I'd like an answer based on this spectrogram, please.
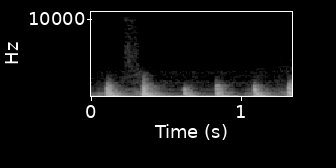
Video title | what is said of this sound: Masa Sih Ngaruh Peredam Ringan Cegah Body Penyok & Blocking Noise Fortuner 2011 +62 8194 6777 000 | kokoh, tidak cempreng seperti pada awal sebelum pemasangan.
